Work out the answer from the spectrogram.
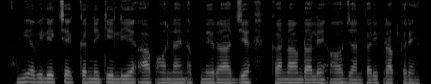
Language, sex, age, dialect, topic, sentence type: Hindi, male, 25-30, Garhwali, agriculture, statement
